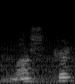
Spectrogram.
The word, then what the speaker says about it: Maastricht: Maastricht, is that the pronunciation? Maastricht, yes.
